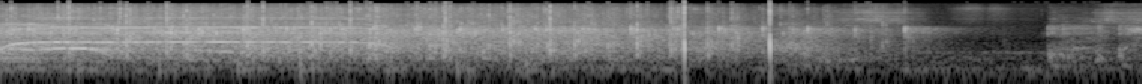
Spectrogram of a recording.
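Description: An audience breaks into sustained applause, a dense wash of clapping that carries on steadily for several seconds before thinning out and briefly dropping away near the end.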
